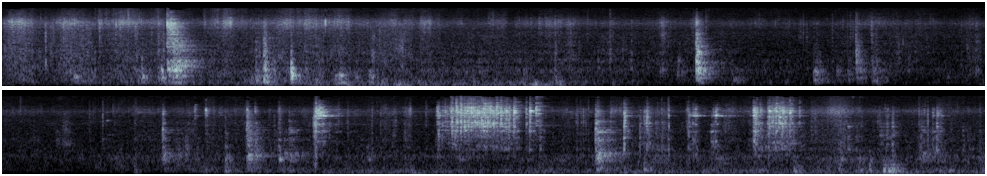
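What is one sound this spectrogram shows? Metal creaks and crunches as a hydraulic rescue tool works on a car.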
